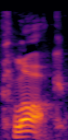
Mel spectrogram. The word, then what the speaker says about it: clerk: now Clee are okay but in British that's pronounced Clark we never called the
